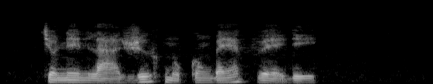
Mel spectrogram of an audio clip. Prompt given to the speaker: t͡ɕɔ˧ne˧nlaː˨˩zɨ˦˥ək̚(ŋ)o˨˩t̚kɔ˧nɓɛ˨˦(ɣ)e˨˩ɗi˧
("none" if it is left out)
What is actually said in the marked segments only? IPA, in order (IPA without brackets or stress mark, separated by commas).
m, v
